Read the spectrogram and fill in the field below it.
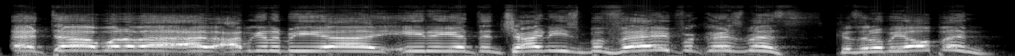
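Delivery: loud, high-pitched sports radio rant; Chris Russo impression. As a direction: yell it like a ranting radio host. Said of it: "from just doing a Chris Russo impression".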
